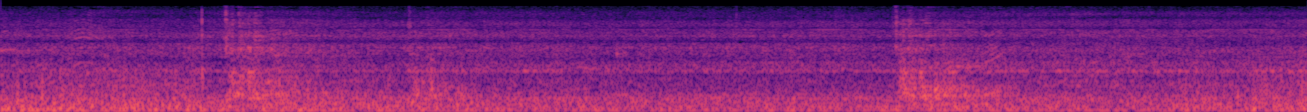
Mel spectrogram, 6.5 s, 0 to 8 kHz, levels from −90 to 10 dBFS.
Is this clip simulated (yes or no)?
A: no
